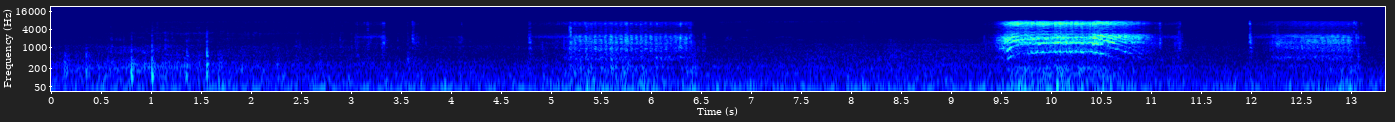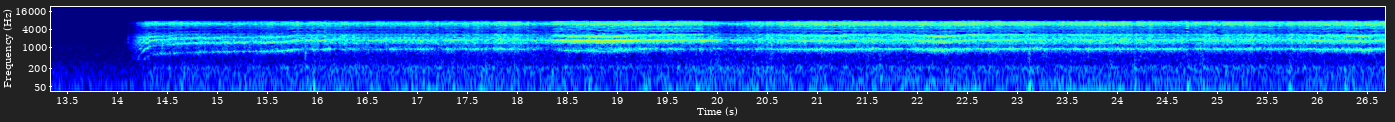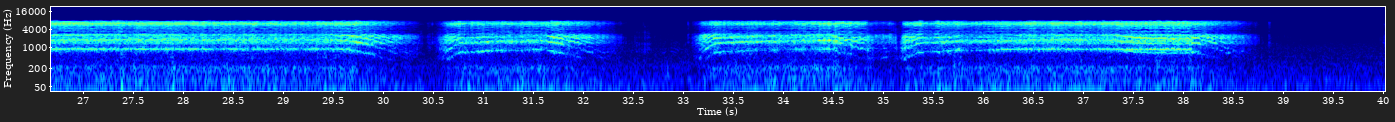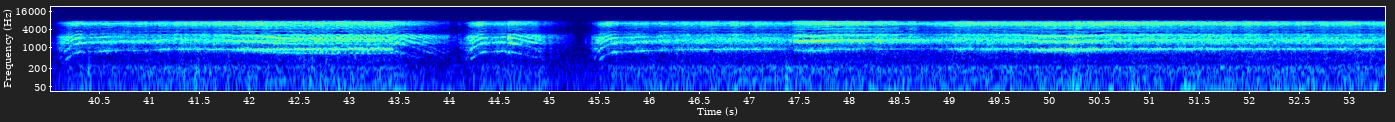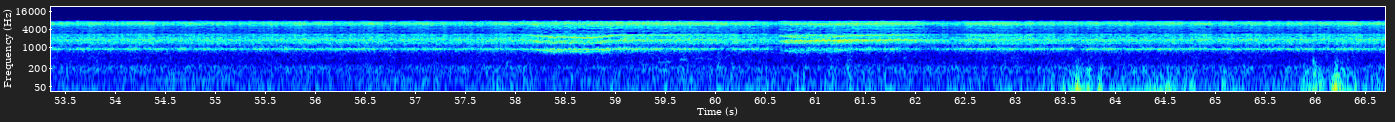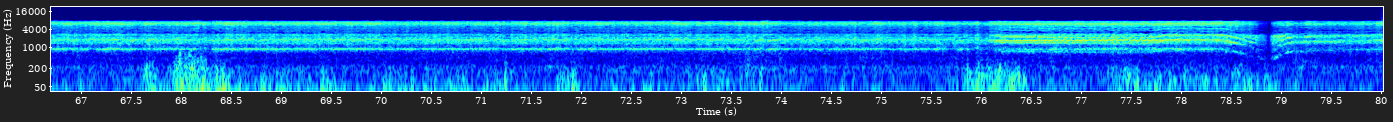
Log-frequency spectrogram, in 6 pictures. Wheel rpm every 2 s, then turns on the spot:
0, 0, 10, 10, 10, 70, 10, 130, 230, 230, 230, 230, 230, 230, 220, 110, 60, 130, 220, 60, 160, 180, 70, 220, 230, 230, 230, 230, 230, 220, 220, 230, 230, 230, 230, 230, 230, 230, 210, 160.
6-8 12-14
